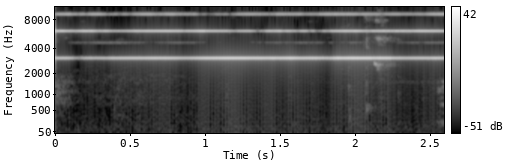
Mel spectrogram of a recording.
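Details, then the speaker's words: Continuous high-pitched electronic bed alarm beeping in a hospital emergency room with faint room noise; patient with severe lower back pain, those present unsure how to switch it off. "the bat starts beeping it's the bed alarm it's the bed it starts beeping it's the bed alarm"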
